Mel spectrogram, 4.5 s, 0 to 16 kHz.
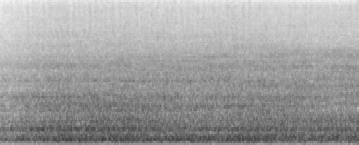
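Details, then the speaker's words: Mercedes with 91,651 miles, original parts: cold start settling into a smooth, even, quiet idle with no knocks, ticks or exhaust puffing; engine real quiet, exhaust quiet, normal idle. "So as you can hear, engine's real quiet, exhaust is quiet, everything works electronically, air conditioned."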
